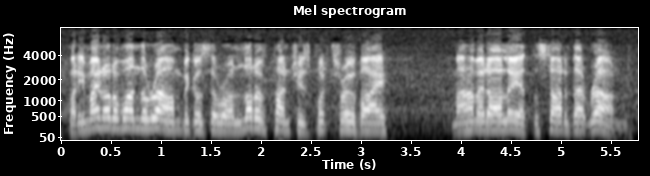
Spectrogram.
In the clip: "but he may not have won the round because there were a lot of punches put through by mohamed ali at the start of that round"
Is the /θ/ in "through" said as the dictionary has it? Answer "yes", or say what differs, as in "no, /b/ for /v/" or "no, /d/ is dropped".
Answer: yes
